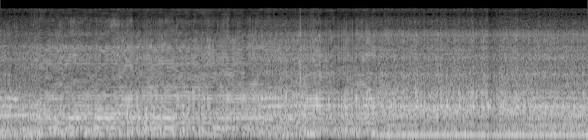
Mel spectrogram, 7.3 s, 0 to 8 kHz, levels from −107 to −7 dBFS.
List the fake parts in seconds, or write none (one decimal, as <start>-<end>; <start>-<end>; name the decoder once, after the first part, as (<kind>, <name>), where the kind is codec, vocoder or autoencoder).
0.5-3.3 (vocoder, HiFi-GAN); 3.8-4.7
